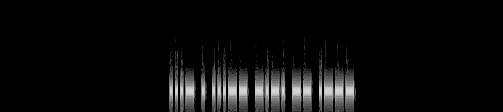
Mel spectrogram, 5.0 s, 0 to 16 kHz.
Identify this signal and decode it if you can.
Morse code, heard as a keyed tone, about 45 wpm, 700 Hz. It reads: VE3CMJ
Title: DXCC-100 Call Signs - 6 Characters - 45wpm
